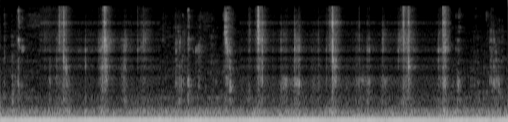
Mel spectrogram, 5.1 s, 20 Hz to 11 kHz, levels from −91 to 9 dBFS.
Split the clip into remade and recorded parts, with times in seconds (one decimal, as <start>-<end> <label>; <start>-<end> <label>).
0.0-0.4 recorded; 0.4-1.6 remade; 1.6-2.4 recorded; 2.4-4.5 remade; 4.5-5.1 recorded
